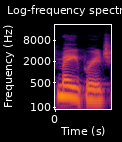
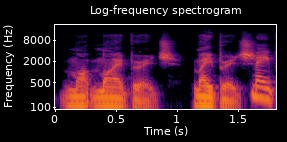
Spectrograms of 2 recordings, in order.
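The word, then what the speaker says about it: Muybridge: It's with a U, so I don't know how to pronounce. They said Maybridge in the film.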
